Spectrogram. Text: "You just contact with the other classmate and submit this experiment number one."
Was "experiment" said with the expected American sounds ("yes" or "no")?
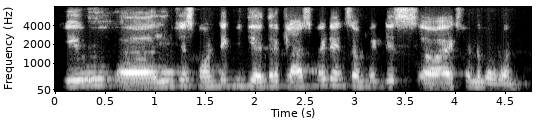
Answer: no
